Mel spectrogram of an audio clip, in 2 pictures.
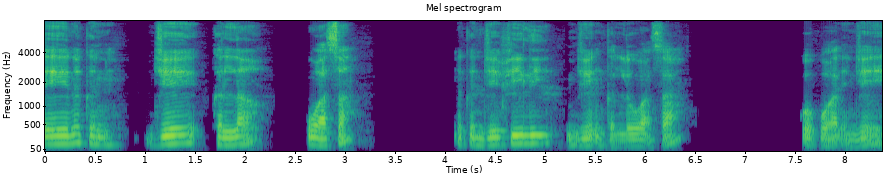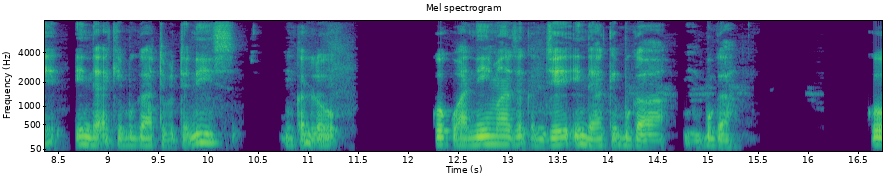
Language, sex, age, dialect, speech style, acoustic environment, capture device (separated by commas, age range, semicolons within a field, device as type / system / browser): Hausa, male, 35-44, Nigeria - Katsina, happy, silence, mobile / Android / Chrome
